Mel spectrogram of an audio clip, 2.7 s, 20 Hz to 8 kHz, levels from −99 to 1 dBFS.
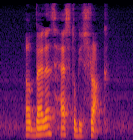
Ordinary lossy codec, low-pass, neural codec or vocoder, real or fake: MP3, 48 kbps; 7.2 kHz; autoencoder, 48 kHz, 32 numbers a frame, DAC-VAE, trained on Japanese speech; fake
